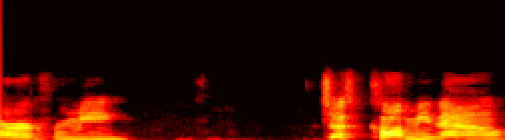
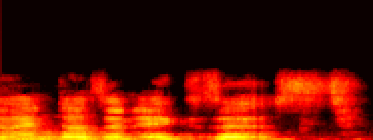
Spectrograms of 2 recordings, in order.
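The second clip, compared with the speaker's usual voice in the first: slow, lower drawn-out payoff; slow punchline; 5 semitones lower, much slower than usual. Acted. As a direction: let the punchline land slowly. Joke punchline, slowed.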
